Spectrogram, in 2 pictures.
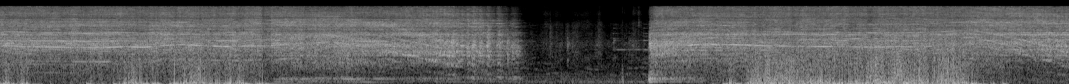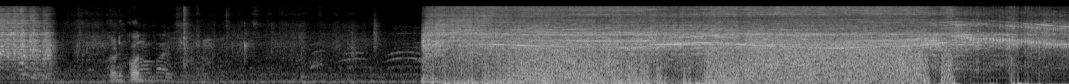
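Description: A power saw whines loudly as it cuts through wood.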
